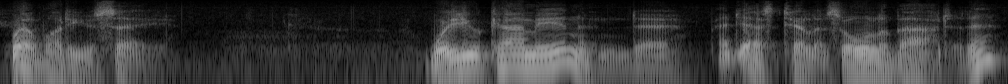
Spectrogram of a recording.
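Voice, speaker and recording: An actor playing a patient senior detective in an old radio drama, courteous and coaxing. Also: male voice, sits low, sing-song, normal speed, breathy edge, full character voice. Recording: dull vintage radio recording.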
